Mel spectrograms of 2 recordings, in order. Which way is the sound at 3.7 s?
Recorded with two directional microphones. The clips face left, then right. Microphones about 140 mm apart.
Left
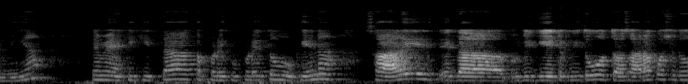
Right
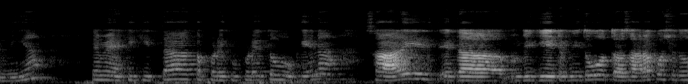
15° left (ahead or behind).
